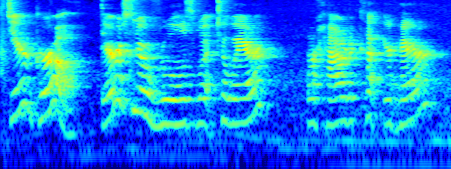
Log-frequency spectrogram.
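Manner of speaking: put-on reading to children. Teacher reading her favourite page, loud and bright. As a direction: belt out the page like a favourite story. Reads picture book aloud.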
